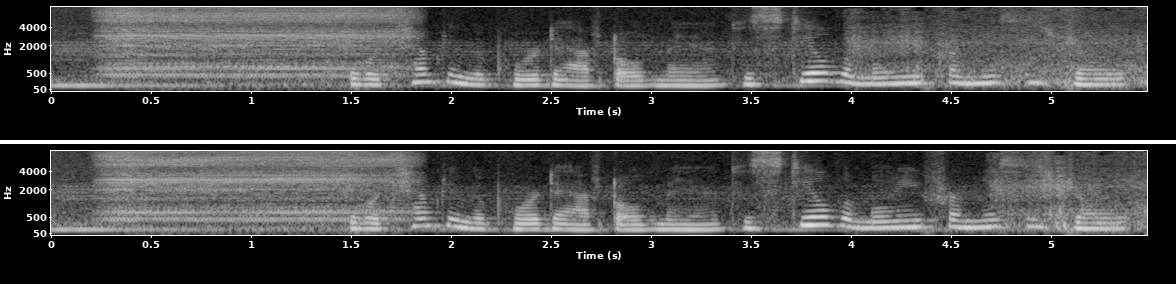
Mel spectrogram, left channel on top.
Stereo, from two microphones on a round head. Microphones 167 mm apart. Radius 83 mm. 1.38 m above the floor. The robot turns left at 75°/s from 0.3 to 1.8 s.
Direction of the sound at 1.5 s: 30° right (ahead or behind).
